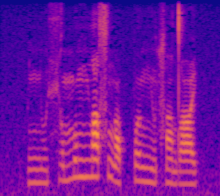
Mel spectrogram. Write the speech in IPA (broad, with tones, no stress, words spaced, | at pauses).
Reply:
ɲu˩ço˧mo˥ŋɲa˥sˤ ŋɔ˩pːɤ˧ŋĩ˩ sʷĩ˩dˤi˩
